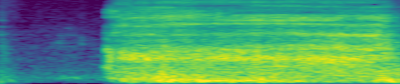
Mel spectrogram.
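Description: Theatre audience reacting with a loud collective sigh, beginning about half a second in and lasting about a second and a half.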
